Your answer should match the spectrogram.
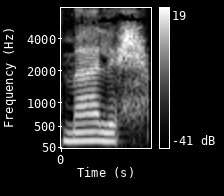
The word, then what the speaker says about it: Maleh: das war eigentlich, ähm, also ich heiße ja Nadia Malé, mhm. aber Malé ist eigentlich ein syrischer Name. Mein Vater kommt aus Damaskus, aus Syrien und eigentlich wird es Maleh ausgesprochen und Maleh heißt salzig.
